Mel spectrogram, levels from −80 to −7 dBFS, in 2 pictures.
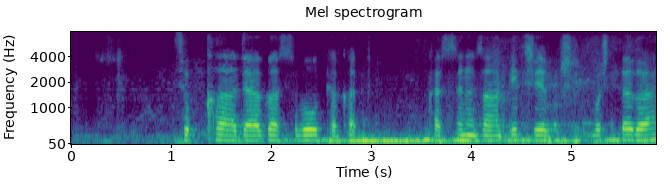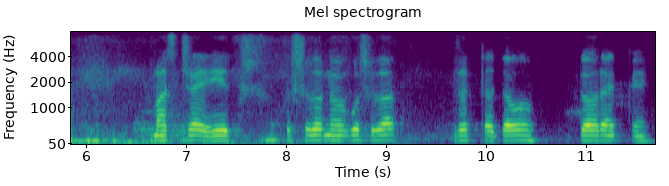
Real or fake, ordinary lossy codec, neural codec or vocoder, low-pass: fake; Opus, 16 kbps; codec, 16 kHz, 1.1 kbps, Voila-Tokenizer; 7.2 kHz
